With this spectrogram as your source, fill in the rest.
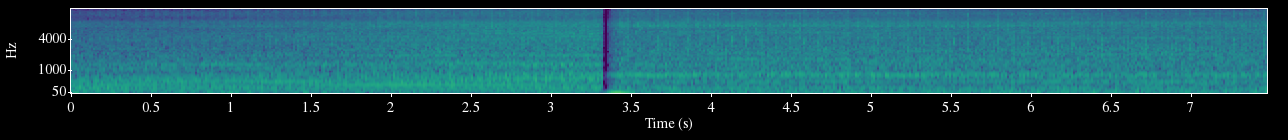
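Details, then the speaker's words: Mk2 Ford Fiesta XR2 idling in the engine bay after replacing noisy hydraulic lifters (tappets) and valve stem oil seals and fitting a K&N air filter: steady, smooth mid-pitched hum, the earlier rattling tappety noise gone; normal idle. "right so as you can hear everything in the engine bait is miles more smooth than it was before um that annoying rattling tapity noise is completely gone and the car's running really smoothly"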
